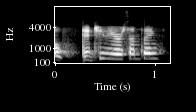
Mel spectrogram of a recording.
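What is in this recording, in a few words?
heard sound, professional female; vo; Counter Strike Model Pack; CS:GO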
